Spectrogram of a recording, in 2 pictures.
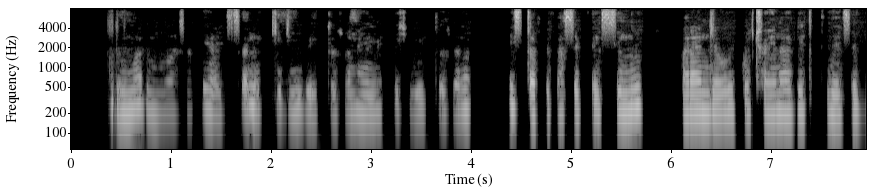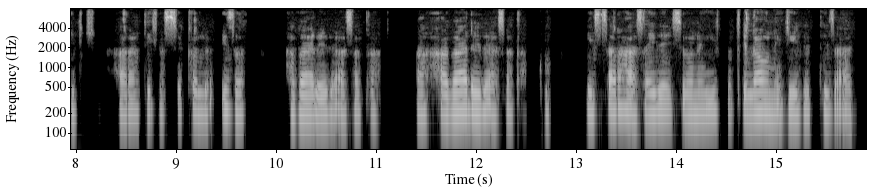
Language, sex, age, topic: Gamo, female, 18-24, government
